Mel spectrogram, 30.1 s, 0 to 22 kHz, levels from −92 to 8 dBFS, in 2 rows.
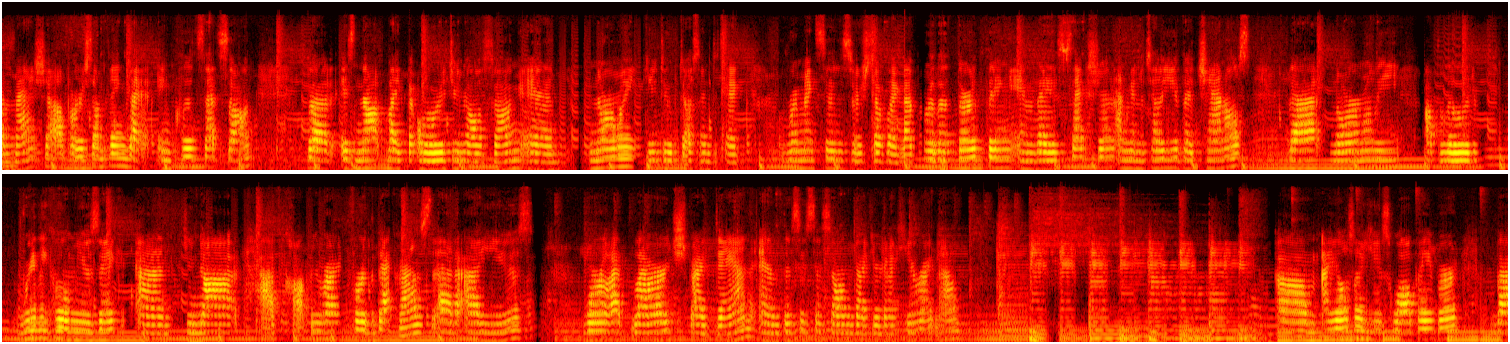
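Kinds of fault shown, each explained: Overlap-add ripple: throughout, frames rejoined with overlaps that don't sum evenly make the level pulse by about 60 dB around 200 times a second, a metallic buzz with extra tones around each note.
Audio missing between chunks: at 4.07 and 9.02 s, about 50 ms of sound vanishes and the edges butt together, likely lost while switching between 5-second chunks.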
